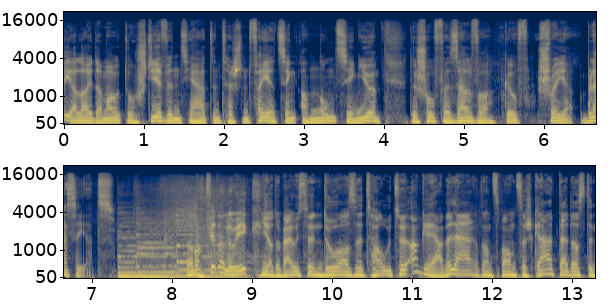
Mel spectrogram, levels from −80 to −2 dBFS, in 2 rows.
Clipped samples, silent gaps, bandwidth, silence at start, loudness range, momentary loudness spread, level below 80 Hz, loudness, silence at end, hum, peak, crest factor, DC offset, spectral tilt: under 0.1%; none; 17 kHz; 0 s; 3 LU; 5 LU; -28 dBFS; -17 LUFS; 0 s; none; -4 dBFS; 12 dB; 0.3%; -5.5 dB/octave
